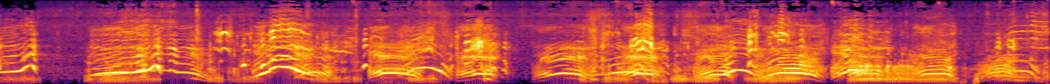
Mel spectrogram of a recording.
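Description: Spotted hyenas calling in a quick, overlapping string of short whoops and groans, each rising and then falling in pitch, over a low rumble. These are the calls of hyenas mobbing a lioness on a kill and summoning the rest of the clan.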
